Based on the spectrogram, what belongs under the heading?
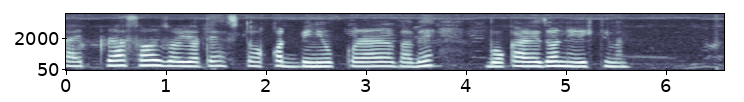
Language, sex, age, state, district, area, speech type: Assamese, female, 18-30, Assam, Dhemaji, rural, read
